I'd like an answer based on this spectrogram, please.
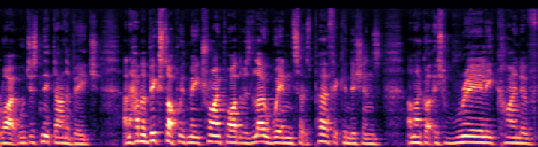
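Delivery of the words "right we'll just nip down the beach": usual speaking voice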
